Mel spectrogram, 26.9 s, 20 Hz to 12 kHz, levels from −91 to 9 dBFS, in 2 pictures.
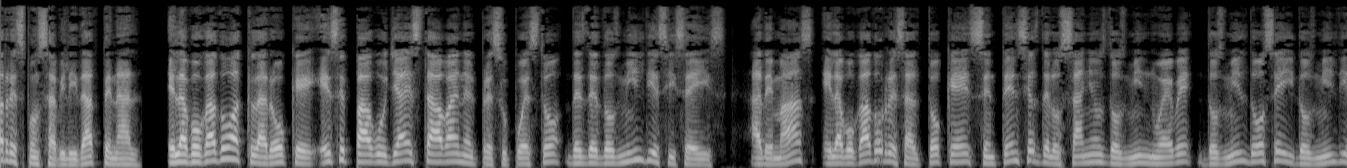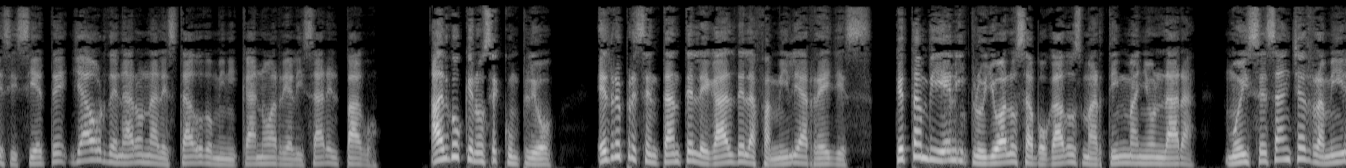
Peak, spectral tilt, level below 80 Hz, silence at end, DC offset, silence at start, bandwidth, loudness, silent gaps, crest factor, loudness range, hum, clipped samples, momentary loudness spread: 0 dBFS; -4.5 dB/octave; -58 dBFS; 0 s; under 0.1%; 0 s; 11 kHz; -22 LUFS; 1.44-1.67 s, 17.28-17.68 s, 22.20-22.42 s; 22 dB; 6 LU; none; under 0.1%; 9 LU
